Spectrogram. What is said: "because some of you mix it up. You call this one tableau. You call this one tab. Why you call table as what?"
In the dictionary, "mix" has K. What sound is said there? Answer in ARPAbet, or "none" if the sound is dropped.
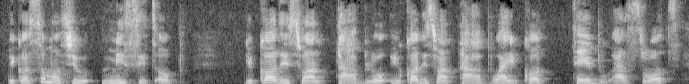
none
